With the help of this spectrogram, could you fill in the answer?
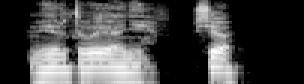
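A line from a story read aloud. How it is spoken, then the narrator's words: Hoarse rasp. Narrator (Russian): Прохрипел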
